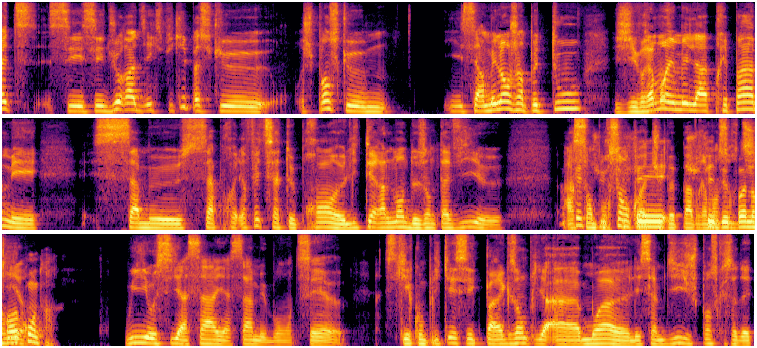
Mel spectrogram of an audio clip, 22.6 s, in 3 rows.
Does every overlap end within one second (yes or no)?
no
